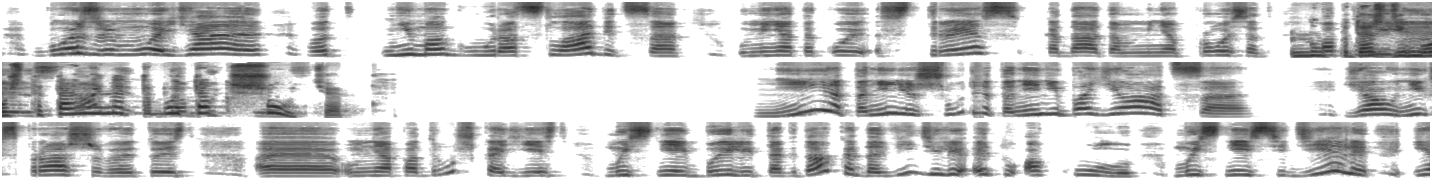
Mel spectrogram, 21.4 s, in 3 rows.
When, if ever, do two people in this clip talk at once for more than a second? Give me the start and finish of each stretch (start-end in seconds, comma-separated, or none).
6.4-8.6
